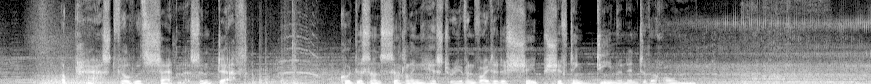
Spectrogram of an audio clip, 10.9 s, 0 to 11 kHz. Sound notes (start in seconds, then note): 3.6 woman screams; 8.6 snarling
